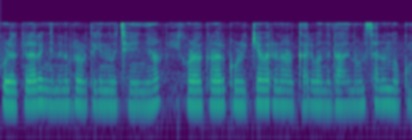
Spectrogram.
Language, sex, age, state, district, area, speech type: Malayalam, female, 18-30, Kerala, Palakkad, rural, spontaneous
